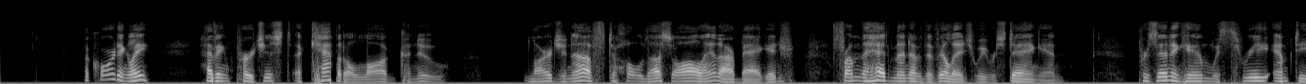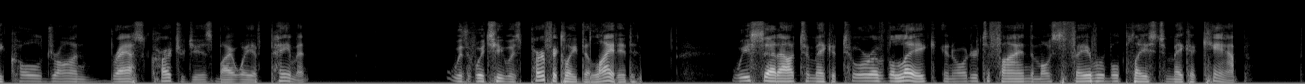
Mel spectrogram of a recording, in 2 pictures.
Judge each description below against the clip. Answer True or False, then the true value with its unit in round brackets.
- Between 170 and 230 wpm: False (155 wpm)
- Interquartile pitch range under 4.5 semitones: True (3.6 semitones)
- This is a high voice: False (135 Hz)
